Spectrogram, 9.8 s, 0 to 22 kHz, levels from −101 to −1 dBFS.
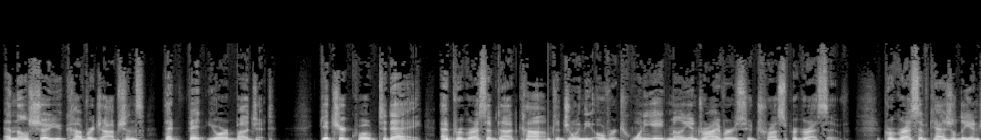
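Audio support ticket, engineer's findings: Sudden gain jump, 5.39–5.48 s, just before "to join the over": speech and background noise drop together by about 7 dB in a single step. Likely a digital gain setting applied without a ramp, one sample to the next.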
